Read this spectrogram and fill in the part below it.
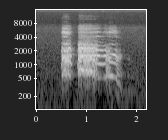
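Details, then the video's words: Aseel rooster crowing: a short harsh opening note, a brief gap, then a long rasping drawn-out note that sags in pitch at the end. "20 Aseel murg AZAN ! Plus rooster crowing sound effect"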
